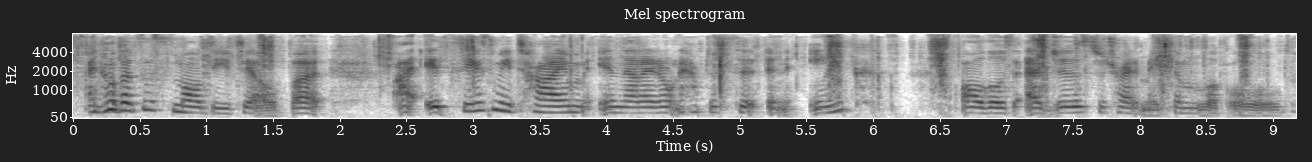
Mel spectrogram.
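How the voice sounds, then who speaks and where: A woman speaks with a slight Canadian accent. Her pace is moderate. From Canada. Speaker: craft tutorial creator. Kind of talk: tutorial. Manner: casual, hesitant with fillers.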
